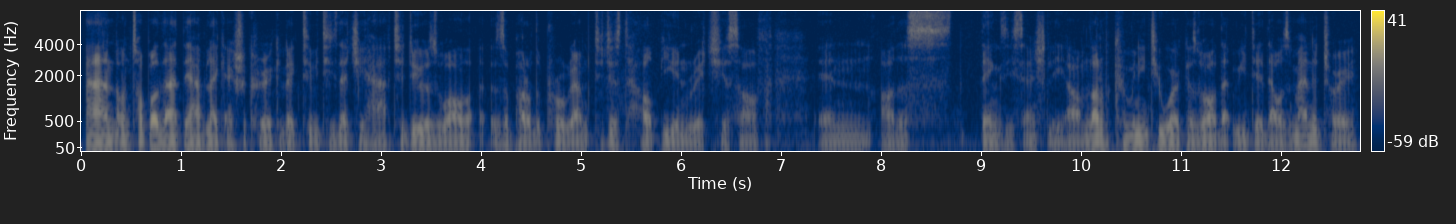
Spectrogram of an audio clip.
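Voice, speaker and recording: A young man whose first language is English answers interview questions as a guest, relaxed and easygoing with plenty of ums and restarts. His voice is low, recorded on a studio mic at a table with no room sound.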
